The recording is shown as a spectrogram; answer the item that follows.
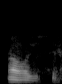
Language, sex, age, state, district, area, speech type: Tamil, male, 30-45, Tamil Nadu, Viluppuram, rural, conversation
